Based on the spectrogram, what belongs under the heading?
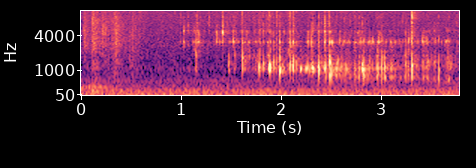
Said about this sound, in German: Also Flüssigkeit rinnt in Behälter. Ja. Aber es handelt sich um Kaffee.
